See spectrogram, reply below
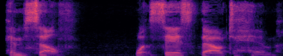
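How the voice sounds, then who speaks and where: A man's voice: a little high, takes it slowly, fairly bright tone, breathy edge, full character voice. A man playing a proud, treacherous young nobleman in Shakespearean reader's theatre, with formal, declamatory delivery. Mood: defiant.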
